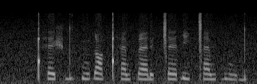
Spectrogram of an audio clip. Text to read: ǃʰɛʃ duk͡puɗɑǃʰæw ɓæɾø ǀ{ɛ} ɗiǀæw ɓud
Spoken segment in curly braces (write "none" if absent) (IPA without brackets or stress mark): ɛ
